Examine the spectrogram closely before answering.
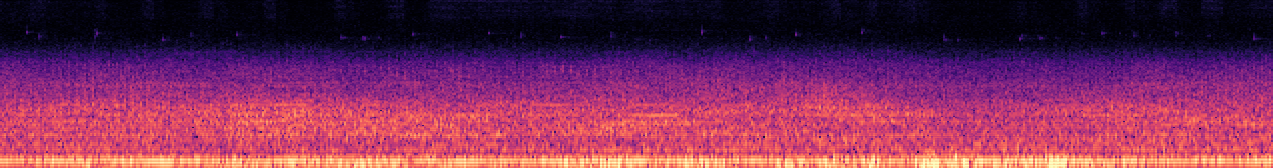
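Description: A helicopter's turbine whines loudly.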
